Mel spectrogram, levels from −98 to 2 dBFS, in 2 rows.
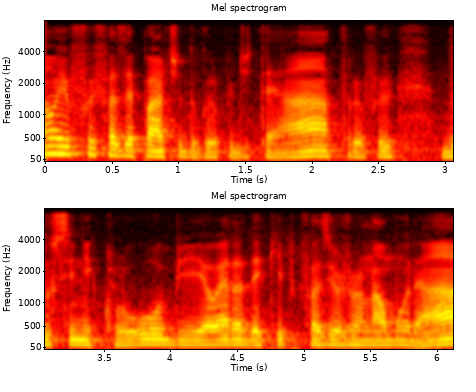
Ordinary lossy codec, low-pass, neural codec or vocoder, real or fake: none; 7.2 kHz; none; real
